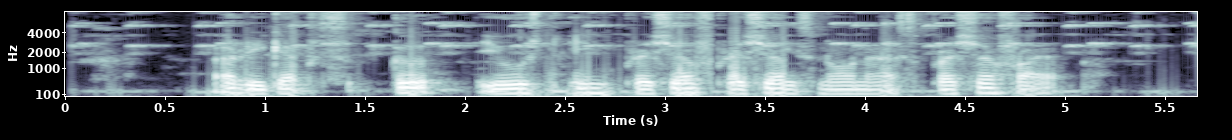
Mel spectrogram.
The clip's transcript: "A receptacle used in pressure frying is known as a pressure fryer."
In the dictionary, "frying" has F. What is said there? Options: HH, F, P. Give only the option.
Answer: P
